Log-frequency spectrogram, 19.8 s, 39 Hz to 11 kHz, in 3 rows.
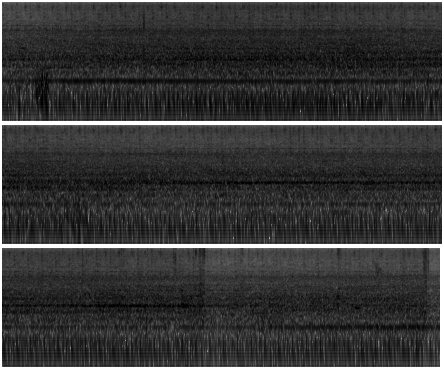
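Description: A 2016 Cadillac Escalade's 6.2 L V8 idles steadily with a smooth, even hum and a faint tonal whine, unbroken and close for the full length, with no one speaking.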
